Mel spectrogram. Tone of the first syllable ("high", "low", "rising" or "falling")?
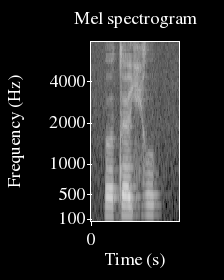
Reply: low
